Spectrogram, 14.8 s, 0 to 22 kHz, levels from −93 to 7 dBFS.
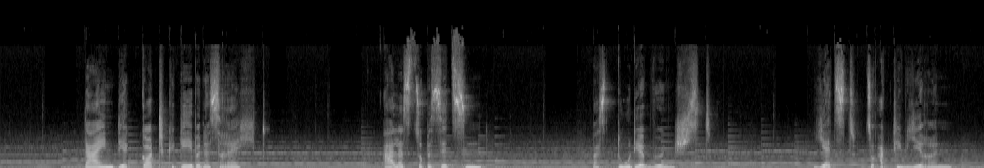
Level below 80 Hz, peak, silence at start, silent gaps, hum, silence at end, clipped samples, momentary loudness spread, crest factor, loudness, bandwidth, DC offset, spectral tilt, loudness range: -50 dBFS; -10 dBFS; 0 s; none; none; 0 s; under 0.1%; 21 LU; 18 dB; -26 LUFS; 17.5 kHz; under 0.1%; -4 dB/octave; 5 LU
